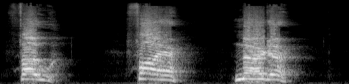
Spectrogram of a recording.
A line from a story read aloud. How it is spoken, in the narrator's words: shouted raucously at the top of his lungs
